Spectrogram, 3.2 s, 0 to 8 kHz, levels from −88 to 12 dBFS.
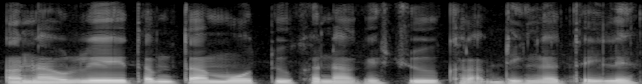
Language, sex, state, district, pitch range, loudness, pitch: Wancho, male, Arunachal Pradesh, Longding, 115-125 Hz, -15 LUFS, 120 Hz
